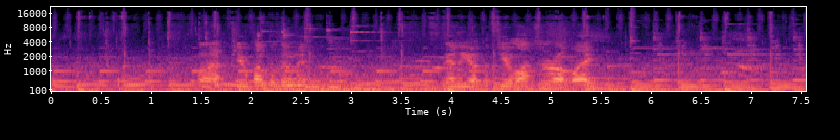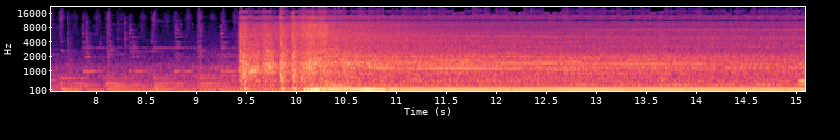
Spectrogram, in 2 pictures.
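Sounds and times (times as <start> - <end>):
background music: 0.0 - 15.0
car engine starting and idling: 9.4 - 15.0.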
